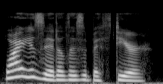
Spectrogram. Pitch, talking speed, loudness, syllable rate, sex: 235 Hz, 185 wpm, -15 LUFS, 5.7 syllables/s, female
